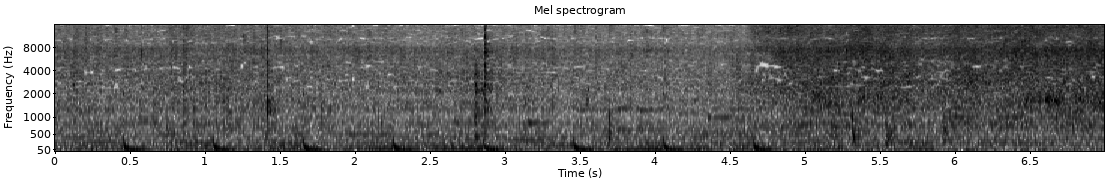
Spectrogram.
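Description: Garlic and dried red chilli chutney paste sizzling in hot ghee in a kadai, with a spoon clicking and scraping against the pan as it is stirred. About two-thirds of the way in, the sizzle turns louder and more hissing.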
